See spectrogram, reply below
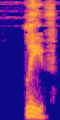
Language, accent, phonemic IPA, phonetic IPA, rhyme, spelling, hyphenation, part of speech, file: English, Australia, /ˈliːv/, [ˈlɪi̯v], -iːv, leave, leave, verb / noun, En-au-leave.ogg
